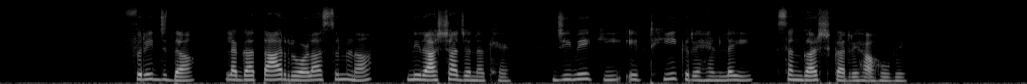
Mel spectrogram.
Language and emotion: Punjabi, sad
